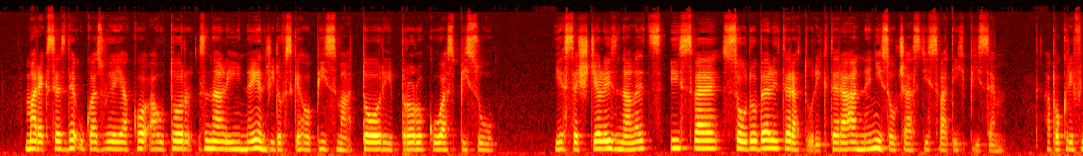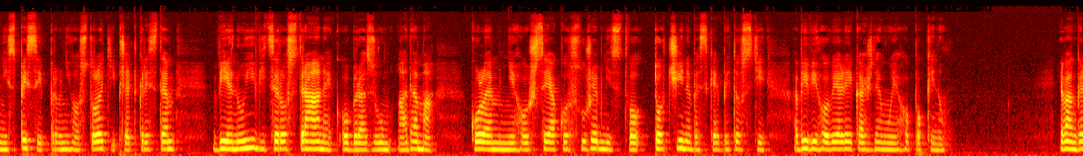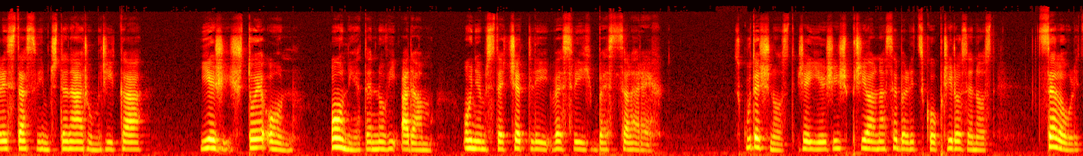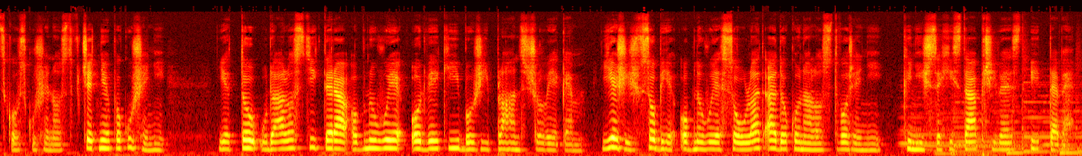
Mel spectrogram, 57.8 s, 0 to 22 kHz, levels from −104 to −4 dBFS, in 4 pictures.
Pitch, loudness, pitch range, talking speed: 180 Hz, -29 LUFS, 170-195 Hz, 110 wpm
